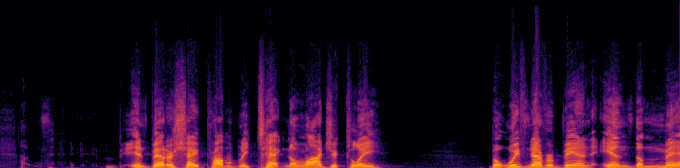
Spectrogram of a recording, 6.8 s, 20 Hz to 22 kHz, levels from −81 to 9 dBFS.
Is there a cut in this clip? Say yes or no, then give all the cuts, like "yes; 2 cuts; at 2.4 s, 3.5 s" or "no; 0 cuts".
no; 0 cuts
